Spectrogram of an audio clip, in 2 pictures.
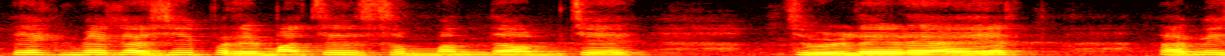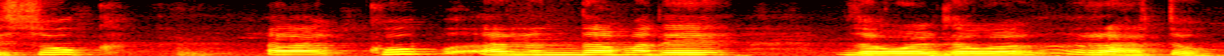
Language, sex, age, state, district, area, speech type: Marathi, male, 60+, Maharashtra, Pune, urban, spontaneous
